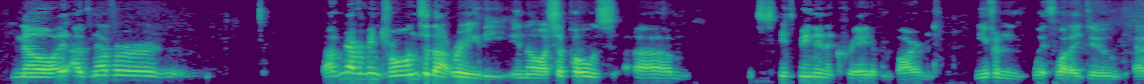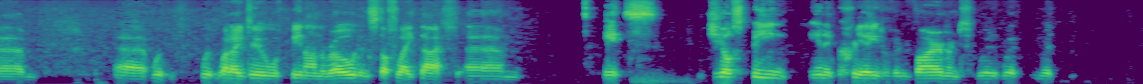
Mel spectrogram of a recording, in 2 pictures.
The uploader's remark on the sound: Recorded over Zoom during lockdown so apologies for the audio quality.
